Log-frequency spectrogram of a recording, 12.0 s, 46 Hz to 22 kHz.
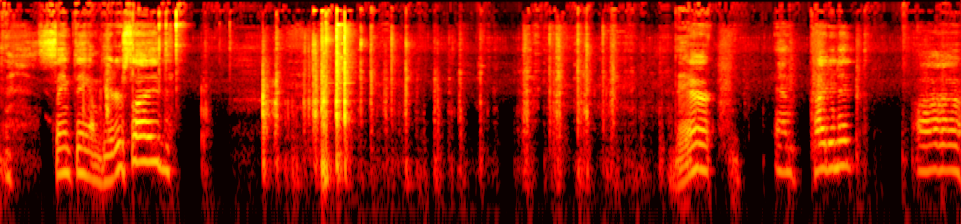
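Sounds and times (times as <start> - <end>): metal hardware clicking and rattling: 1.5 - 2.4, 3.3 - 7.7.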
